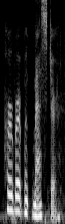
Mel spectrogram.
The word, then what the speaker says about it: Herbert McMaster: 미국 정가에 예를 들면 지금 허버트 맥메스터 이 발음 좀 해주세요. Herbert McMaster.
